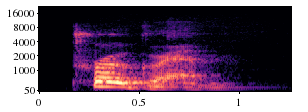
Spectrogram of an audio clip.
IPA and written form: 'prəʊgræm (program)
